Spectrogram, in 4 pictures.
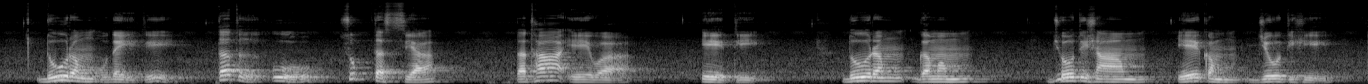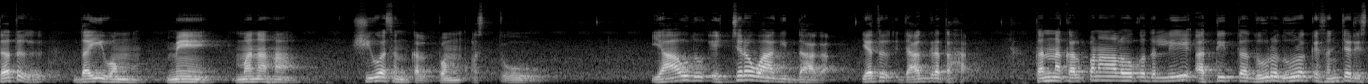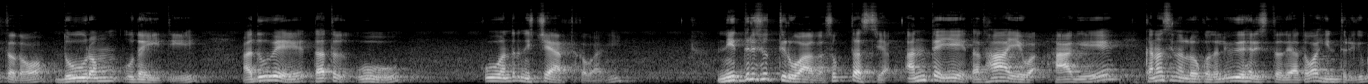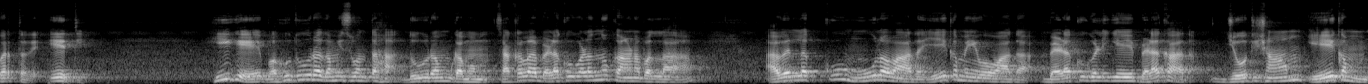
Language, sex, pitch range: Kannada, male, 125-190 Hz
